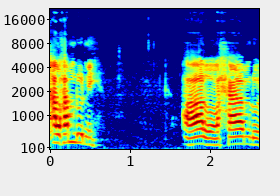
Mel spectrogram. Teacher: Demikian juga pada al-komariah itu dibaca jelas, terdengar L-nya. Kalau samsiah justru tersamarkan L-nya itu.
